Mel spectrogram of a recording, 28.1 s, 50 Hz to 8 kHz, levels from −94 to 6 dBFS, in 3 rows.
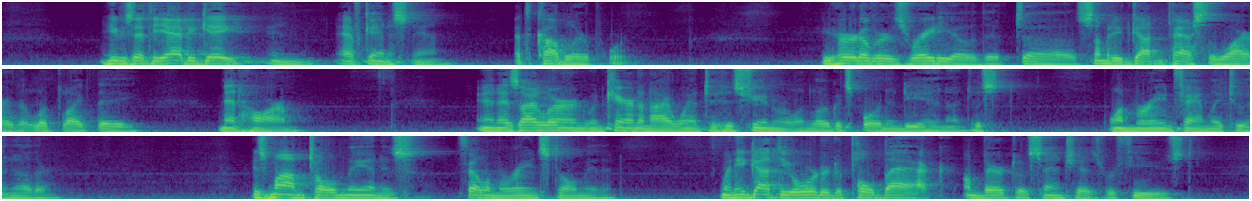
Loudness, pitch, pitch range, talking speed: -20 LUFS, 115 Hz, 110-125 Hz, 160 wpm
